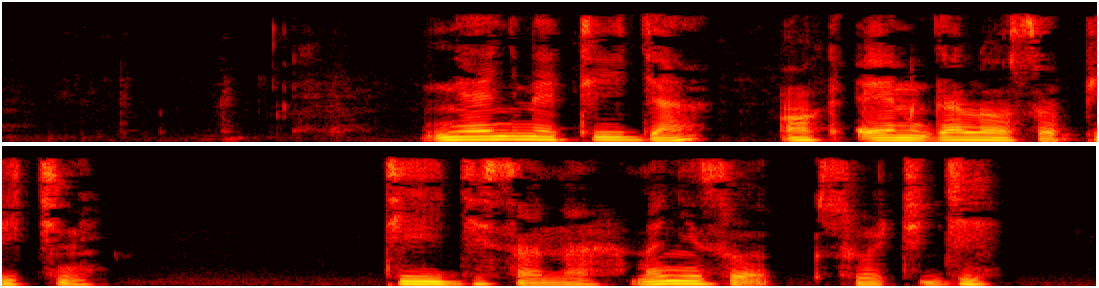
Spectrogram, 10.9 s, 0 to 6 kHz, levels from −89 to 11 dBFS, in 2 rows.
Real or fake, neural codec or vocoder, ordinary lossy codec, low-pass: real; none; MP3, 32 kbps; 5.4 kHz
